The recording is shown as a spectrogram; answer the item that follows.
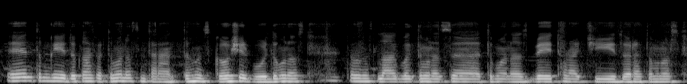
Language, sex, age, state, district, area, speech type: Kashmiri, male, 30-45, Jammu and Kashmir, Srinagar, urban, spontaneous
